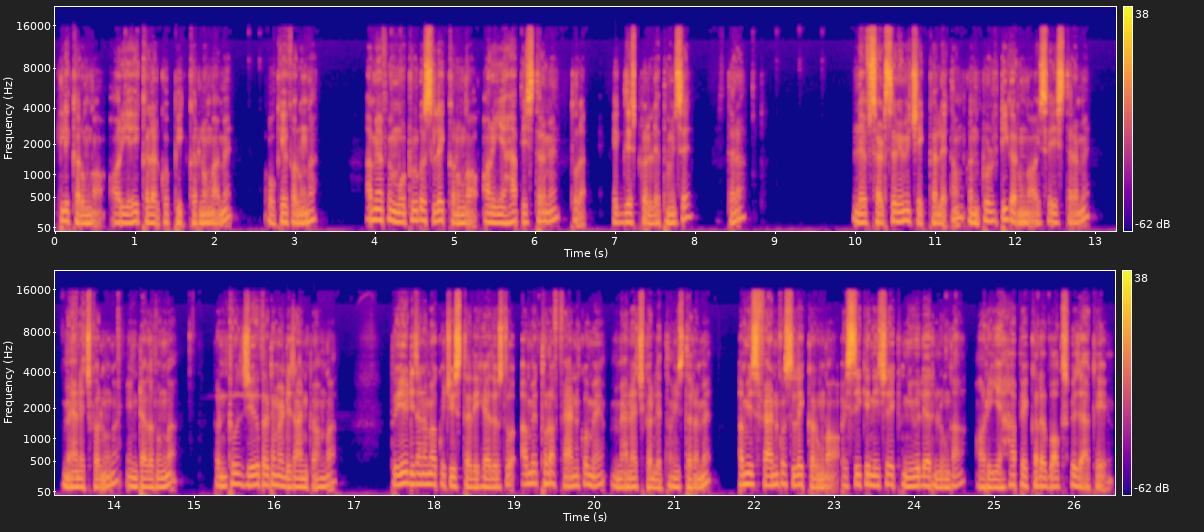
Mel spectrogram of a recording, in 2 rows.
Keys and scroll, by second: 8.0 Right, 9.3 space, 12.0 ctrl+t, 14.5 Return, 16.3 ctrl+0, 21.5 Down.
